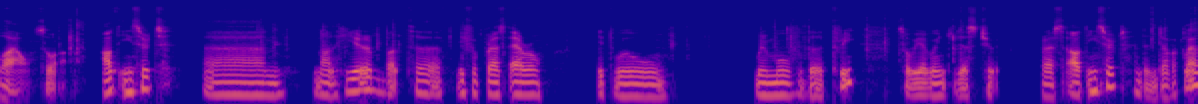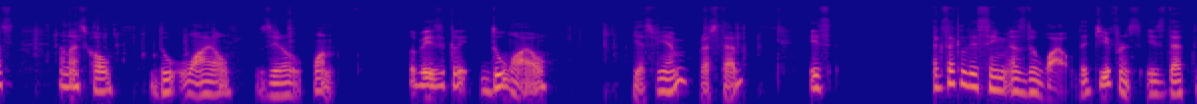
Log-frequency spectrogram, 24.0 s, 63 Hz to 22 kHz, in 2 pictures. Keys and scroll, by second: 0.6 alt+Insert, 3.0 Down, 3.5 Left, 4.3 Right, 4.6 Left, 5.6 Down, 6.5 Left, 6.9 Right, 7.4 Left, 7.7 Right, 8.5 Down, 8.6 Up, 9.3 alt+Insert, 19.4 Tab, 23.5 Tab.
